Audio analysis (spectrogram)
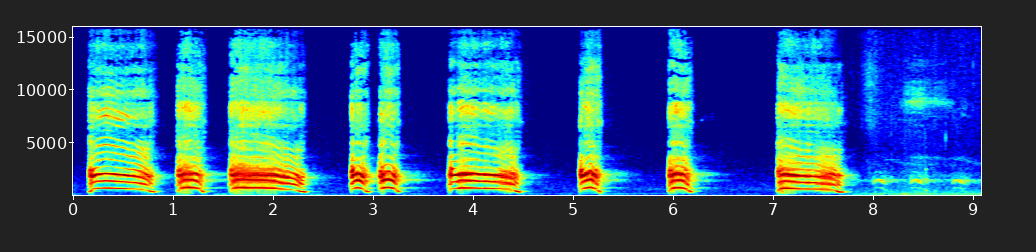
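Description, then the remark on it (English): A person imitates crow calls with their voice to call crows in: a series of about nine loud, harsh caws in uneven bursts, some doubled, followed by faint, scattered calls in the background. “Try to call those crows in.”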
